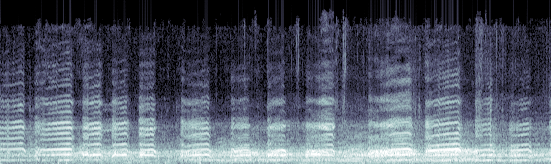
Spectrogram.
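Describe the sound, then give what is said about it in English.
A flock of hens clucking and squawking together as they wait to go to pasture, a dense, continuous chorus of overlapping calls, with no voices. “that was Kylie Magner and her patient flock of hens waiting to go to pasture”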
